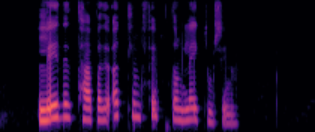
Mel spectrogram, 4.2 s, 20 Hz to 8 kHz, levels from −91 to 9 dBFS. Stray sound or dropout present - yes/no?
no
